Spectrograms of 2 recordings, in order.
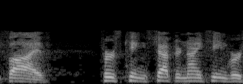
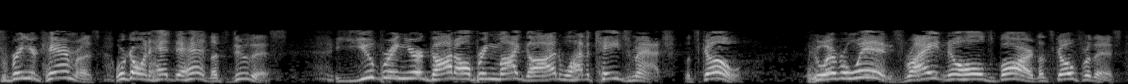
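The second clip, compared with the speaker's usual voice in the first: bold challenge; 6 semitones higher, 5 dB louder than usual. Acted. Elijah challenging the rival prophets.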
